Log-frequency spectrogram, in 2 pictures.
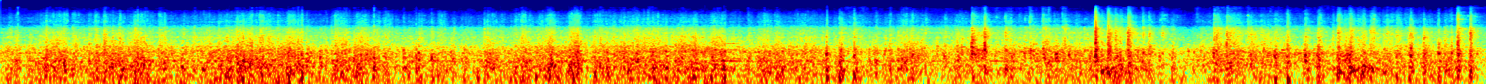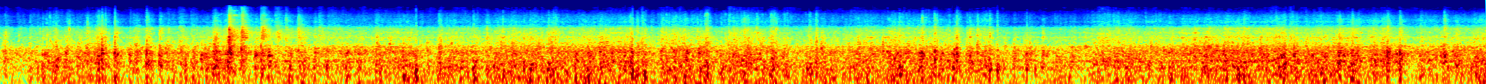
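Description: Indian Railways express train of ICF passenger coaches running at speed: a steady rumble of wheels on track with clickety-clack over the rail joints, and a few sharper clacks about halfway through.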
